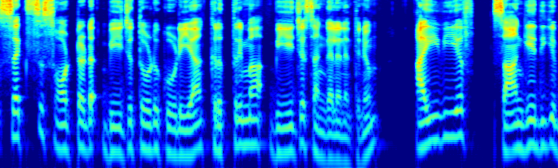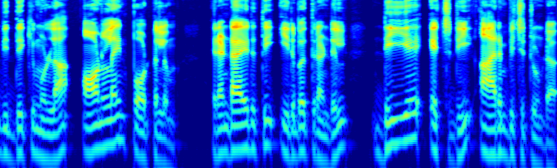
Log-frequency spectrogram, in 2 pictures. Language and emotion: Malayalam, neutral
